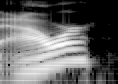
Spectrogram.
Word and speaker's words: hour: Number four, an hour thanks to that silent h vowel sound.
